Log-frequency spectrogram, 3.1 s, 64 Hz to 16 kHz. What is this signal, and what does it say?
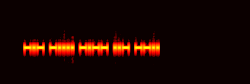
Morse code, heard as a keyed tone, about 42 wpm, 700 Hz. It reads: K6YUZ
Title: USA Call Signs - 5 Characters - Repeated 2x - 45wpm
